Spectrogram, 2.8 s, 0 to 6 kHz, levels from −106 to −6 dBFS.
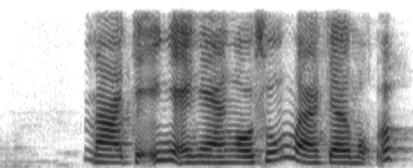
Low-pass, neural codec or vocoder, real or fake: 5.4 kHz; codec, 44.1 kHz, 3.4 kbps, Pupu-Codec; fake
